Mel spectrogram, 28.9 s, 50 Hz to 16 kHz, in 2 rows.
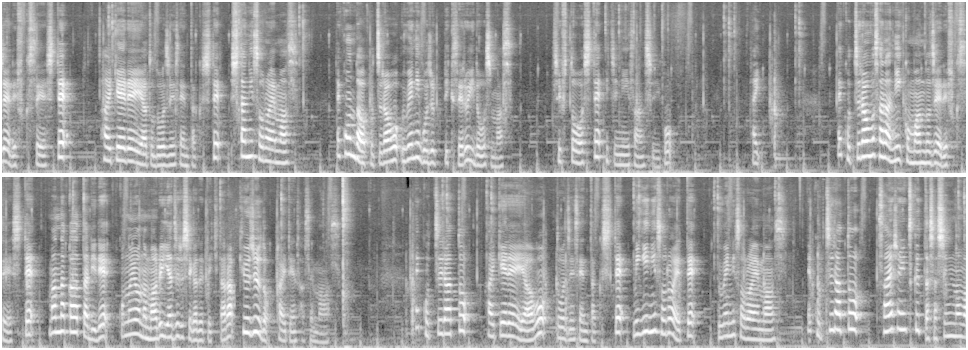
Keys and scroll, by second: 9.1 shift+Up, 11.0 super+s, 13.8 super+j, 19.5 Return.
